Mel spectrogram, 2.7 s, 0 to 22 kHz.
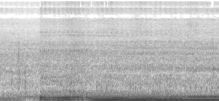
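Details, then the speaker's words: Porsche 924 sitting over 10 years, first start and drive: engine settles into a smooth, quiet, even low rumble with no knocks or ticks, some exhaust smell; runs healthy, later died from a disconnected battery. "man that Porche run beautiful honestly it's like somebody took care of it so quiet so smooth"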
